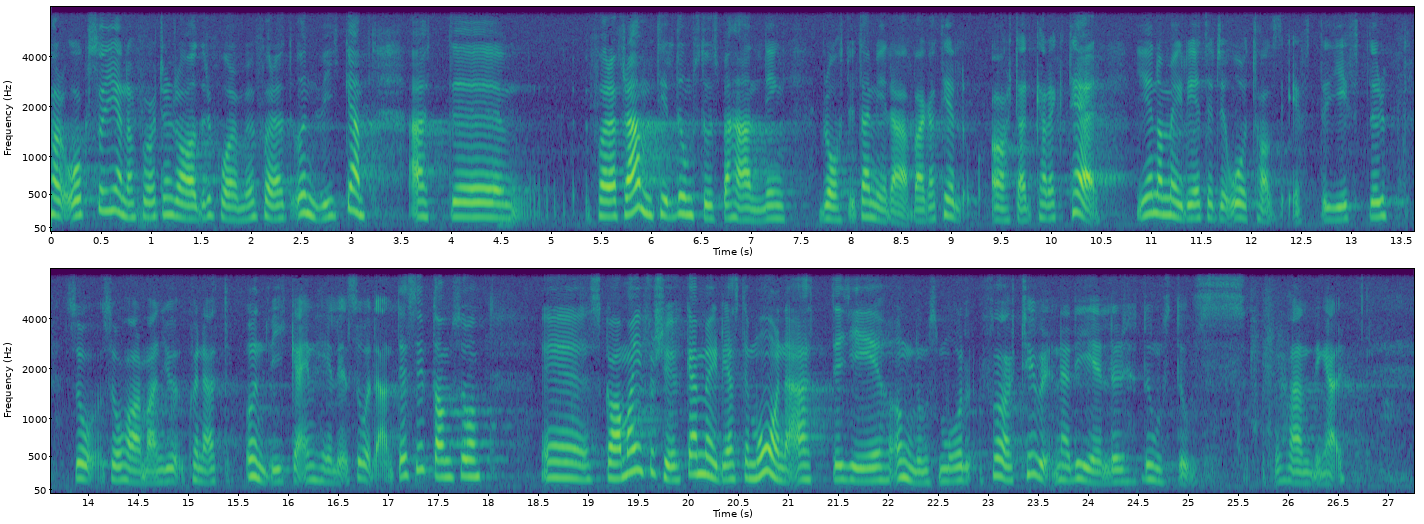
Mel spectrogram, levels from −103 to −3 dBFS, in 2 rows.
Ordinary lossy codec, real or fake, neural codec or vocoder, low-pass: none; real; none; 7.2 kHz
